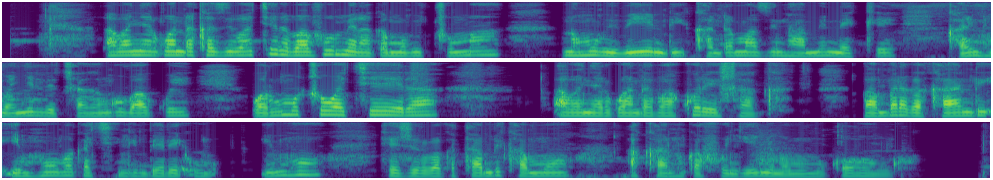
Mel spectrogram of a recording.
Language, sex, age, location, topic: Kinyarwanda, female, 25-35, Musanze, government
